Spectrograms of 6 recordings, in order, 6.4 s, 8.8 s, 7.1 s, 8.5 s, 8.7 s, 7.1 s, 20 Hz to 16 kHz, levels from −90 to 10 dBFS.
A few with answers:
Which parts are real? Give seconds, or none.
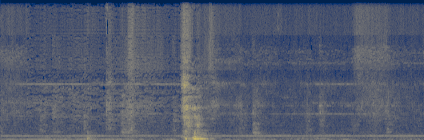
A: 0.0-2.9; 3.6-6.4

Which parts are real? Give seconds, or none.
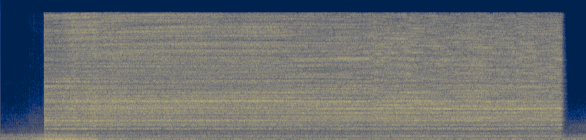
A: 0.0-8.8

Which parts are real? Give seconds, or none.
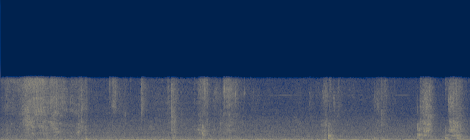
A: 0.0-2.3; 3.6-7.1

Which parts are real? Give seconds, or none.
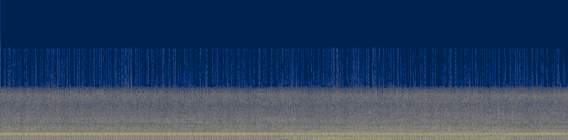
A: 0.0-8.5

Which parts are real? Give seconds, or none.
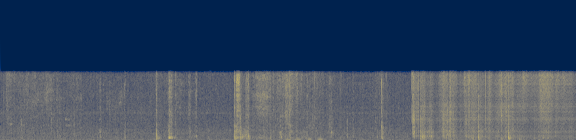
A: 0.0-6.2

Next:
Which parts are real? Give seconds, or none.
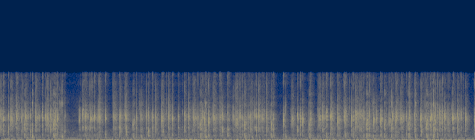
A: 0.0-0.9; 2.8-3.2; 4.4-7.1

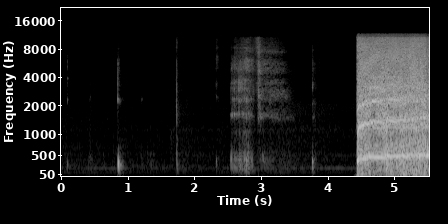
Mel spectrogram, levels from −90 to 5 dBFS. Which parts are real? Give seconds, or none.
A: 0.0-1.6; 4.9-5.5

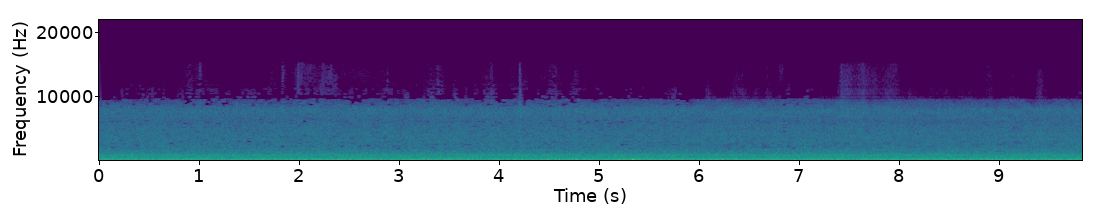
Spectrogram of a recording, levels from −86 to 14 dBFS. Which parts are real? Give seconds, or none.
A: 0.0-5.9; 6.8-7.2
